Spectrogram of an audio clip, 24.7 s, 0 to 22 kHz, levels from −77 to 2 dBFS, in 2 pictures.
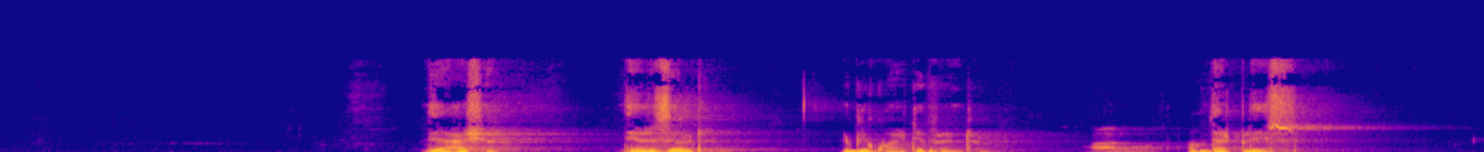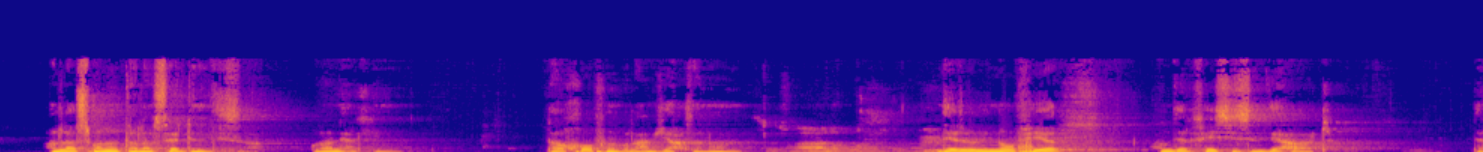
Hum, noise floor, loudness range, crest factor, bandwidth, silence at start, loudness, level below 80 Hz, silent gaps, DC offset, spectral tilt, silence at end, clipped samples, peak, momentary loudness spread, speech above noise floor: none; -68 dBFS; 7 LU; 16 dB; 14 kHz; 3.55 s; -17 LUFS; -32 dBFS; none; under 0.1%; -5.5 dB/octave; 0 s; under 0.1%; -2 dBFS; 23 LU; 52 dB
